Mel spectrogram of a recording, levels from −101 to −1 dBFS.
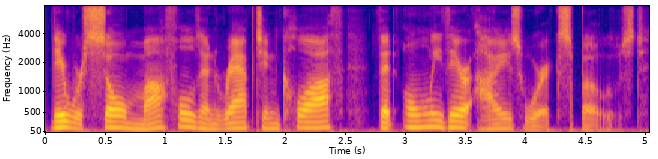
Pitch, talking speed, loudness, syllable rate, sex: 110 Hz, 165 wpm, -17 LUFS, 4.6 syllables/s, male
